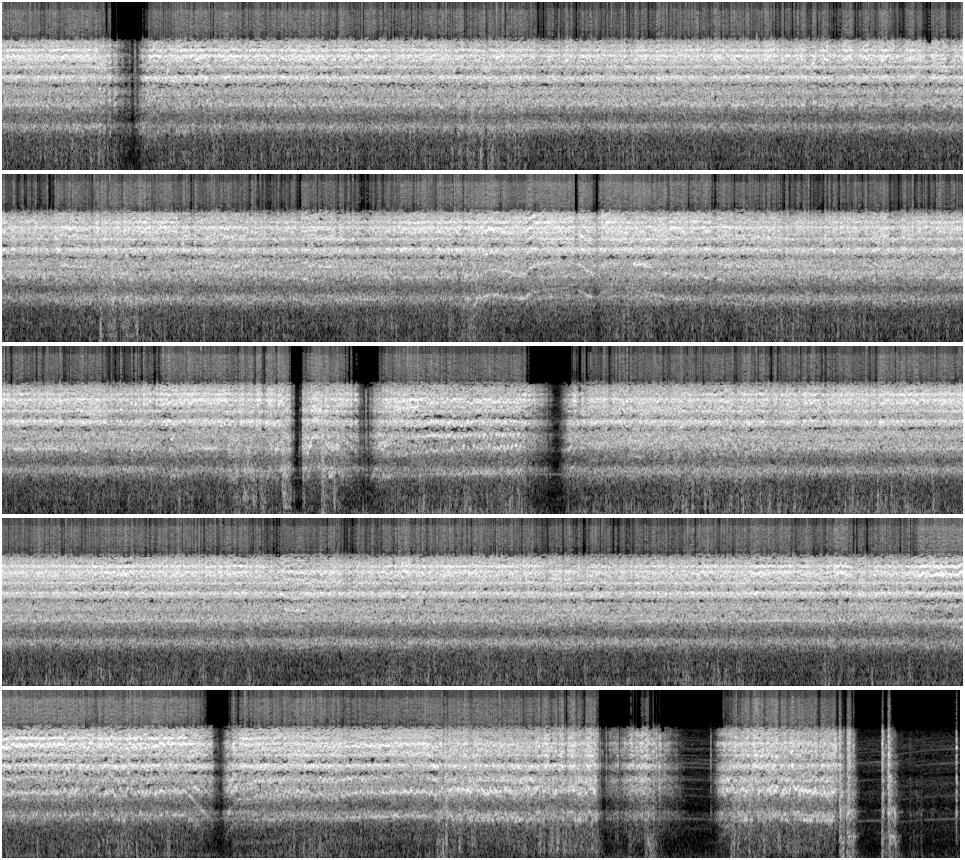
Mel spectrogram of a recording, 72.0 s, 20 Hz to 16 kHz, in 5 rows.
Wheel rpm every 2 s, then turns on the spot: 220, 160, 230, 230, 230, 230, 230, 230, 230, 220, 230, 280, 260, 220, 230, 230, 190, 160, 140, 190, 220, 230, 230, 230, 230, 230, 230, 230, 230, 210, 150, 210, 210, 110, 90, 80.
none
